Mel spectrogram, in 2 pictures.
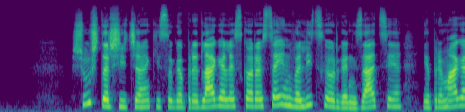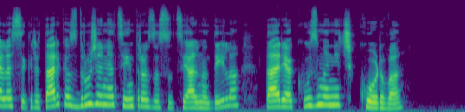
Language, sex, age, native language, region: Slovenian, female, 18-29, Slovenian, Central Slovenia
